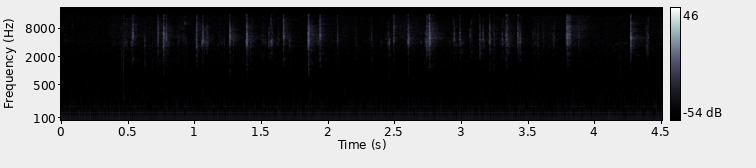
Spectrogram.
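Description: Light, crisp keystrokes tap out a new assessment name on a computer keyboard, an irregular patter of quiet clicks over a low steady hum, with no voices.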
